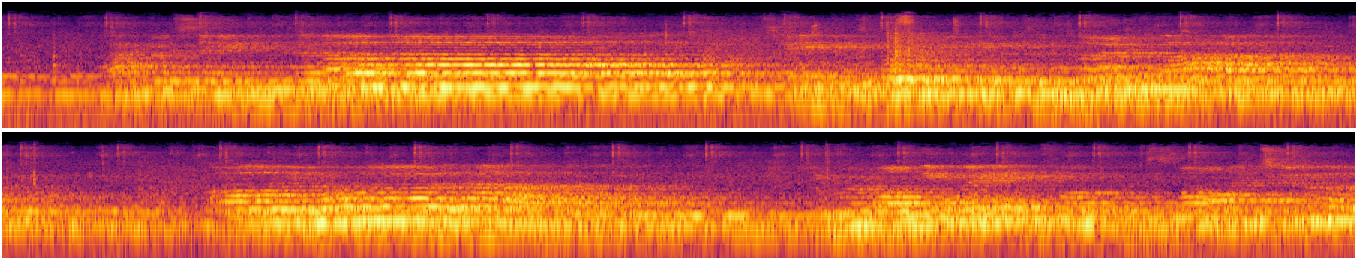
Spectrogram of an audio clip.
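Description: Mixed choir singing a cappella: held chords of men's and women's voices in long phrases that swell and fade, with breaks about ten seconds in and again near fifteen seconds.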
